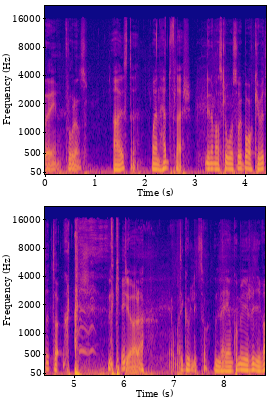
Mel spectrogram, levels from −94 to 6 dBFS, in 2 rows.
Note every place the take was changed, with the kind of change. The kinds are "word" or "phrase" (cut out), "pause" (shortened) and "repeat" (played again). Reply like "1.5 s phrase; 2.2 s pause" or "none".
6.0 s word; 7.1 s word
